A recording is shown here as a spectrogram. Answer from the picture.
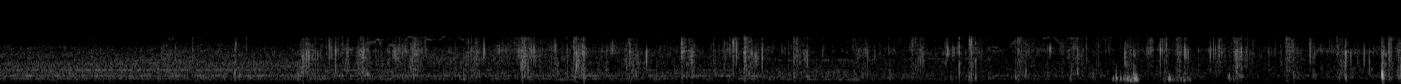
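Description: Footsteps crunching on a dirt and gravel trail: irregular steps, a few a second, starting about three seconds in. Under them is a faint steady hum that fades out past the middle.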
